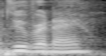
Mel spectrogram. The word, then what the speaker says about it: DuVernay: DuVernay.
